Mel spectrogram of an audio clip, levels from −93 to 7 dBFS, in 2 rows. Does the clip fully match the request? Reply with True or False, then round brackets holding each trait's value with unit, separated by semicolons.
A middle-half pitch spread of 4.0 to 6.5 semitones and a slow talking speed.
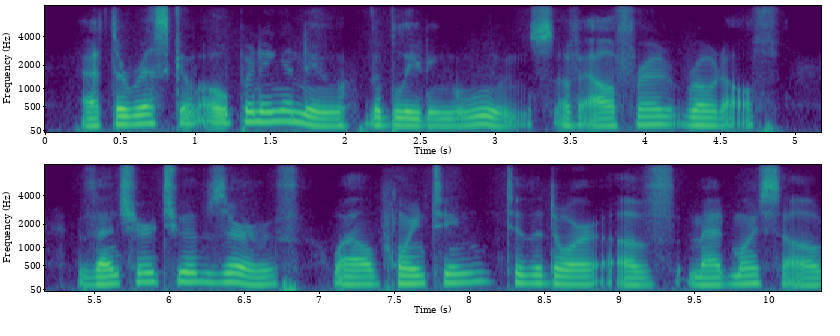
False (3.6 semitones; 130 wpm)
